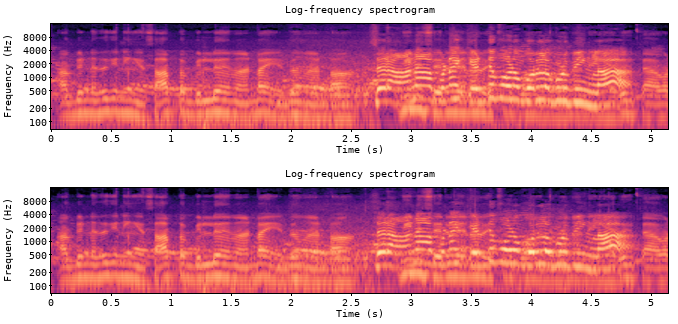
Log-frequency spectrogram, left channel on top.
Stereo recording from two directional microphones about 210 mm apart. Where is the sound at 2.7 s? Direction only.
65° left (ahead or behind).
